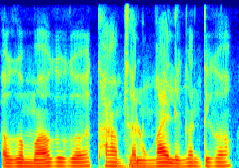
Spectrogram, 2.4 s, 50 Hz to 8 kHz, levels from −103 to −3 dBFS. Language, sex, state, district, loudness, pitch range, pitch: Wancho, female, Arunachal Pradesh, Longding, -18 LUFS, 155-175 Hz, 170 Hz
